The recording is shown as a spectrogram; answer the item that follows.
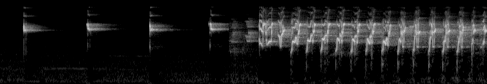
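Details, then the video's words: Lovebird giving an ngekek-style chatter, used as a lure to make other lovebirds answer. Four separate high, sharp chirps come about every 0.6 seconds, then a fast, continuous, shrill chatter of rapidly repeated buzzy notes. "Pancingan Lovebird Gacor Burung Lakbet apapun pasti Nyaut Ngekek"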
